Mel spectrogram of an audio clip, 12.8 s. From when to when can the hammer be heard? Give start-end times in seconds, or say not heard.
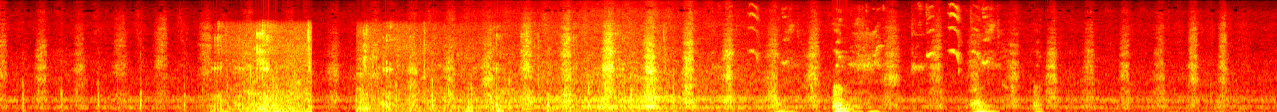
not heard.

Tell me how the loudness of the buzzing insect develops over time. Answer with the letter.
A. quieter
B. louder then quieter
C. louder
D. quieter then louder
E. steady
B.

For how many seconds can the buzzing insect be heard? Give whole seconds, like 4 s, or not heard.
13 s.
